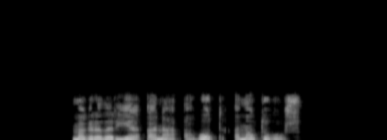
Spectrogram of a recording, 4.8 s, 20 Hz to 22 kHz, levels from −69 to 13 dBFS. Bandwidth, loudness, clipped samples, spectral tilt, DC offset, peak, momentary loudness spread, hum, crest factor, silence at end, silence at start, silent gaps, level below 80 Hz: 7.6 kHz; -18 LUFS; under 0.1%; -5 dB/octave; under 0.1%; -2 dBFS; 9 LU; none; 18 dB; 1.1 s; 0.9 s; 2.87-2.93 s; -58 dBFS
